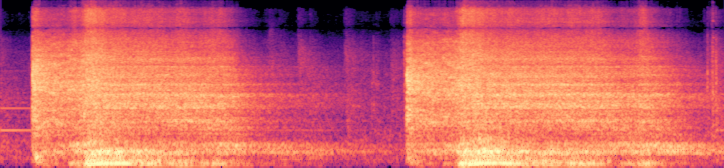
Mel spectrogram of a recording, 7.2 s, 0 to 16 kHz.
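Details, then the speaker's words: WS6 Trans Am first start attempts after sitting 5 years, new Magnaflow catback fitted, weak battery, awaiting secondary tune: two starts catch with a rough surge then die within about three seconds; owner suspects a big air leak, unconfirmed. "It sounds like it has a ginormous air leak, but it could be from that box making a ton of noise."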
